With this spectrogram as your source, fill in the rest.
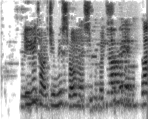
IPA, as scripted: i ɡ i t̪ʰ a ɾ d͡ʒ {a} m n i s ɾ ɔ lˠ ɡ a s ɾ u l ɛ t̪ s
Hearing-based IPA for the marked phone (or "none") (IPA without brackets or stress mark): i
